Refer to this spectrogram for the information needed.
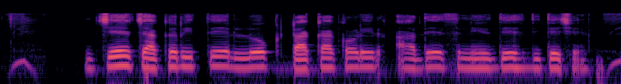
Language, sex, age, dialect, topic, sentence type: Bengali, male, 18-24, Western, banking, statement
